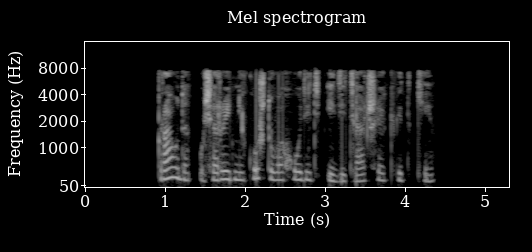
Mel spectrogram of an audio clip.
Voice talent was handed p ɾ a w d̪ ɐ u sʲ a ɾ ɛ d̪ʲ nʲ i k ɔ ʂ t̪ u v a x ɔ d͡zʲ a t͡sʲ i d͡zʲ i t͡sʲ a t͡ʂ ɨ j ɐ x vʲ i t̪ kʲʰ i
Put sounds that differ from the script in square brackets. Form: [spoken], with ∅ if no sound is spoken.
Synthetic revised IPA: p ɾ a w d̪ ɐ u sʲ a ɾ ɛ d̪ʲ nʲ i k ɔ ʂ t̪ u v a x ɔ d͡zʲ [i] t͡sʲ i d͡zʲ i t͡sʲ a t͡ʂ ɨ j ɐ [k] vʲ i t̪ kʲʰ i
